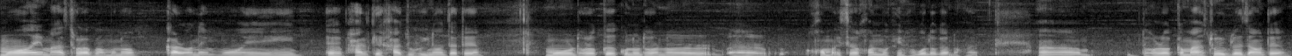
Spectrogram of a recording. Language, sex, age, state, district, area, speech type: Assamese, male, 30-45, Assam, Sonitpur, urban, spontaneous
